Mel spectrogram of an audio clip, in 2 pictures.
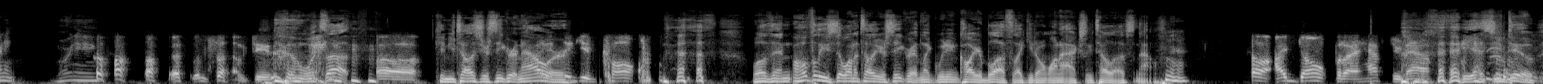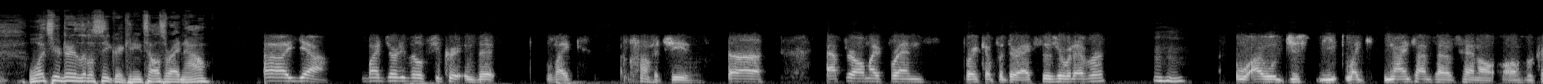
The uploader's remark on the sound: There is a guy on the phone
